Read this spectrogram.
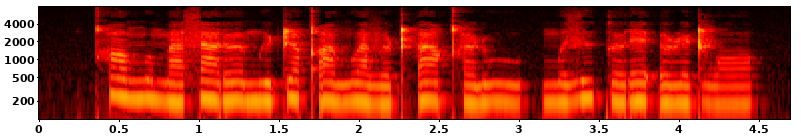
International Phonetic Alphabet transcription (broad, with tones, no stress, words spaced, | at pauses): qʰɔ˦˨ ŋʷə˦˨ma˨sa˦˨ ɾœ˦˨mɨ˨ ʈɨ˦˨qʼa˦˨ŋʷa˦˨vœ˨ʈ ʔa˦˨qʰɨ˨ɳu˦˨ | mə˨zɨ˦˨kœ˨ ɾɛ˦˨ʔœ˨ɭɛ˨ʈ vɔ˨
